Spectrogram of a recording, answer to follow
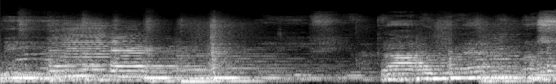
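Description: Live blues band playing, with women singing over electric guitar, bass and drums. The band drops back briefly past the halfway point, then comes back in full.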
